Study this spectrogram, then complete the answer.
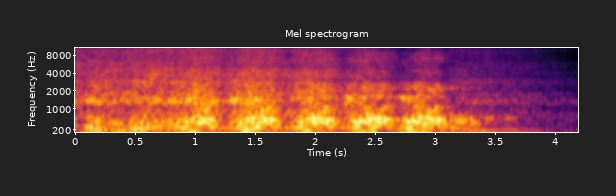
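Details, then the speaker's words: Hero HF Deluxe BS6 motorcycle after the oxygen sensor was cleaned and refitted; the engine surges in uneven blips, won't take revs, then dies, so it still misfires and stalls; the mechanic concludes the oxygen sensor must be replaced. "मैंने oxygen sensor को साफ करके लगा दिया है। फिर भी, bike में खराबी आ रही है। यह रेव्स नहीं ले रहा है। यह बंद हो रहा है।"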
